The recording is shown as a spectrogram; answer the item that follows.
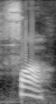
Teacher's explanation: सा मतलब हमारा होठ हल्का सा दबेगा ये फ अदा होगा ऊपर के दांतों का जो मतलब नीचे का हिस्सा है उससे लगता हुआ फ अदा होगा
